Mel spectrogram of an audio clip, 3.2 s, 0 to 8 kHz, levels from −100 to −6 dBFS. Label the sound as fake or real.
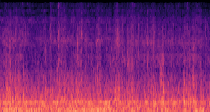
real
